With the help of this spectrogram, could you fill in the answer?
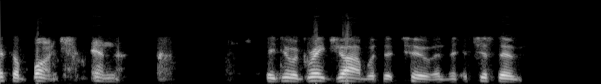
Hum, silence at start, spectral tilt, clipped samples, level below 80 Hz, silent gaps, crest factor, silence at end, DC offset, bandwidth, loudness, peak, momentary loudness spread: none; 0 s; -6.5 dB/octave; under 0.1%; -64 dBFS; 1.32-1.55 s, 1.82-2.23 s; 18 dB; 0.8 s; under 0.1%; 7.6 kHz; -19 LUFS; -2 dBFS; 16 LU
